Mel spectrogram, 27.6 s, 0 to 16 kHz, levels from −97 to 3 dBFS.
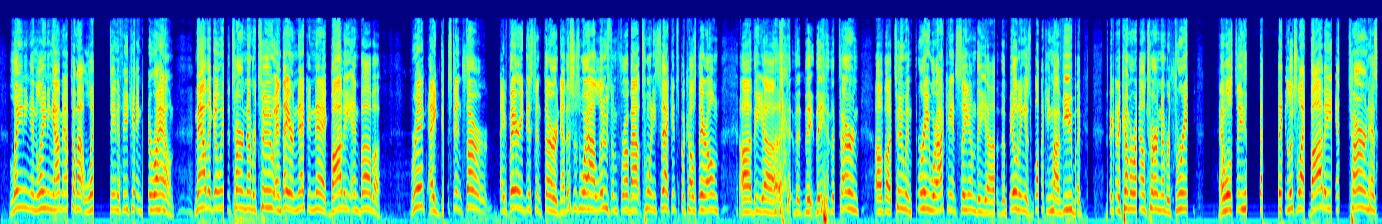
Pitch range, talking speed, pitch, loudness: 225-265 Hz, 215 wpm, 245 Hz, -17 LUFS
